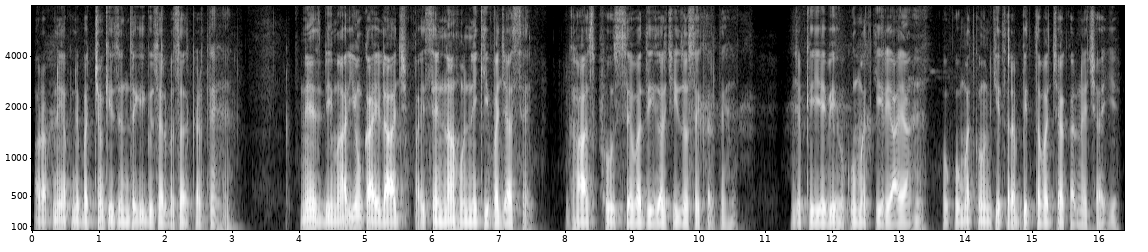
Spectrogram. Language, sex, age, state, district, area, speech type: Urdu, male, 45-60, Uttar Pradesh, Lucknow, rural, spontaneous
